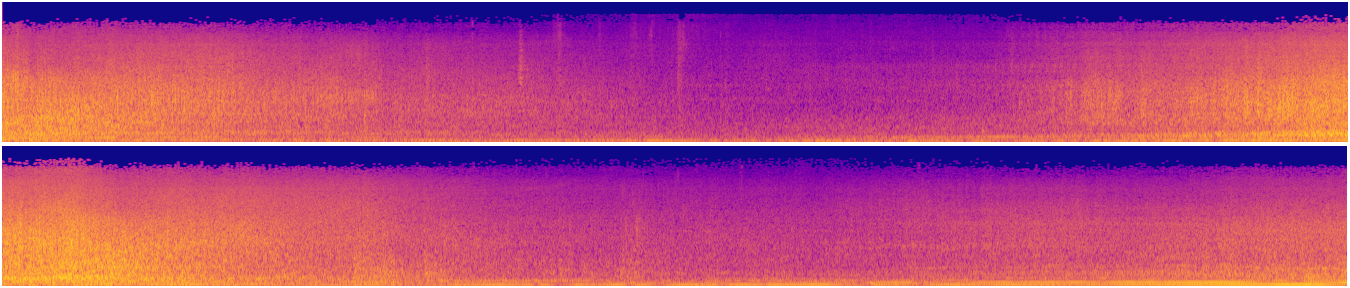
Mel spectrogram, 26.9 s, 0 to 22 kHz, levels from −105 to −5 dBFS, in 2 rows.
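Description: A recording of everyday sounds with no technical faults to report. Nothing in it needs a time or a cause pinned down.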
